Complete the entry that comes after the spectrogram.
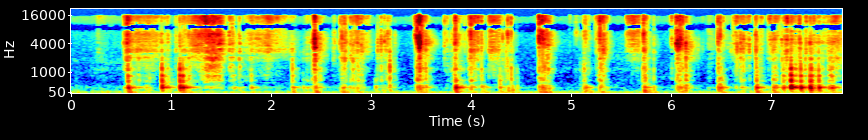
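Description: Fingertips and nails tap and scratch the cover of *The Secret Letters*, a hardcover book with a paper dust jacket held upright. Short, dry, papery taps and scrapes come in uneven bursts with quiet gaps between them. Each sound dies away almost instantly.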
